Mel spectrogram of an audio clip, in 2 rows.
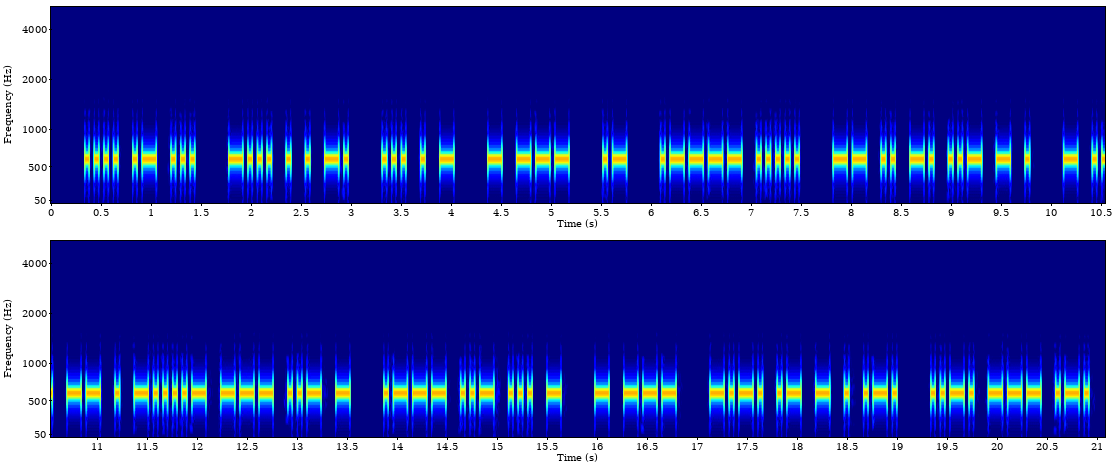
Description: Morse code, heard as a keyed tone, about 25 wpm, 600 Hz. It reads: HAS BEEN SET TO A 15 MINUTE TIME-OUT JUST TO CATER FOR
